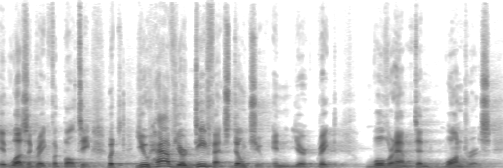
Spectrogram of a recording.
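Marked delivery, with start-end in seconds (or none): 0.0-1.4 WAS stressed hard with a falling tune. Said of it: "I'm assuming it's a".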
